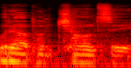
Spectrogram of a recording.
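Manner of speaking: very low, deep character voice. Voicing the character Chauncey introducing himself: Chauncey voice. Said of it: "I don't think I gave him that voice".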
